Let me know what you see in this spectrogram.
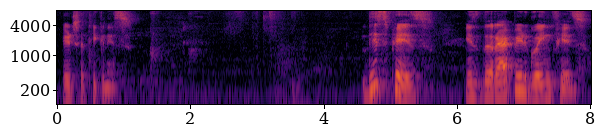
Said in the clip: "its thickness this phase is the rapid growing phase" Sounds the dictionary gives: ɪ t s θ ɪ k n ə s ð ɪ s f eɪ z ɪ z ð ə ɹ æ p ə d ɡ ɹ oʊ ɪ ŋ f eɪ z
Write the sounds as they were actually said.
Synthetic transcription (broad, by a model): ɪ t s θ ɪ k n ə s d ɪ s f eɪ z ɪ z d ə ɹ æ p ə d ɡ oʊ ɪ ŋ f eɪ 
